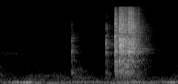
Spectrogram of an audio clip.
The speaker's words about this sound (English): Here's big paper clips. And I use a lot of big paper clips, so let me put these in the front.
